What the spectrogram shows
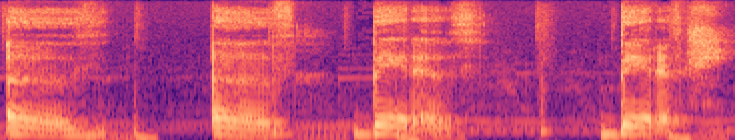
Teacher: esse O do of, não é O, não é of, é of com schwa.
